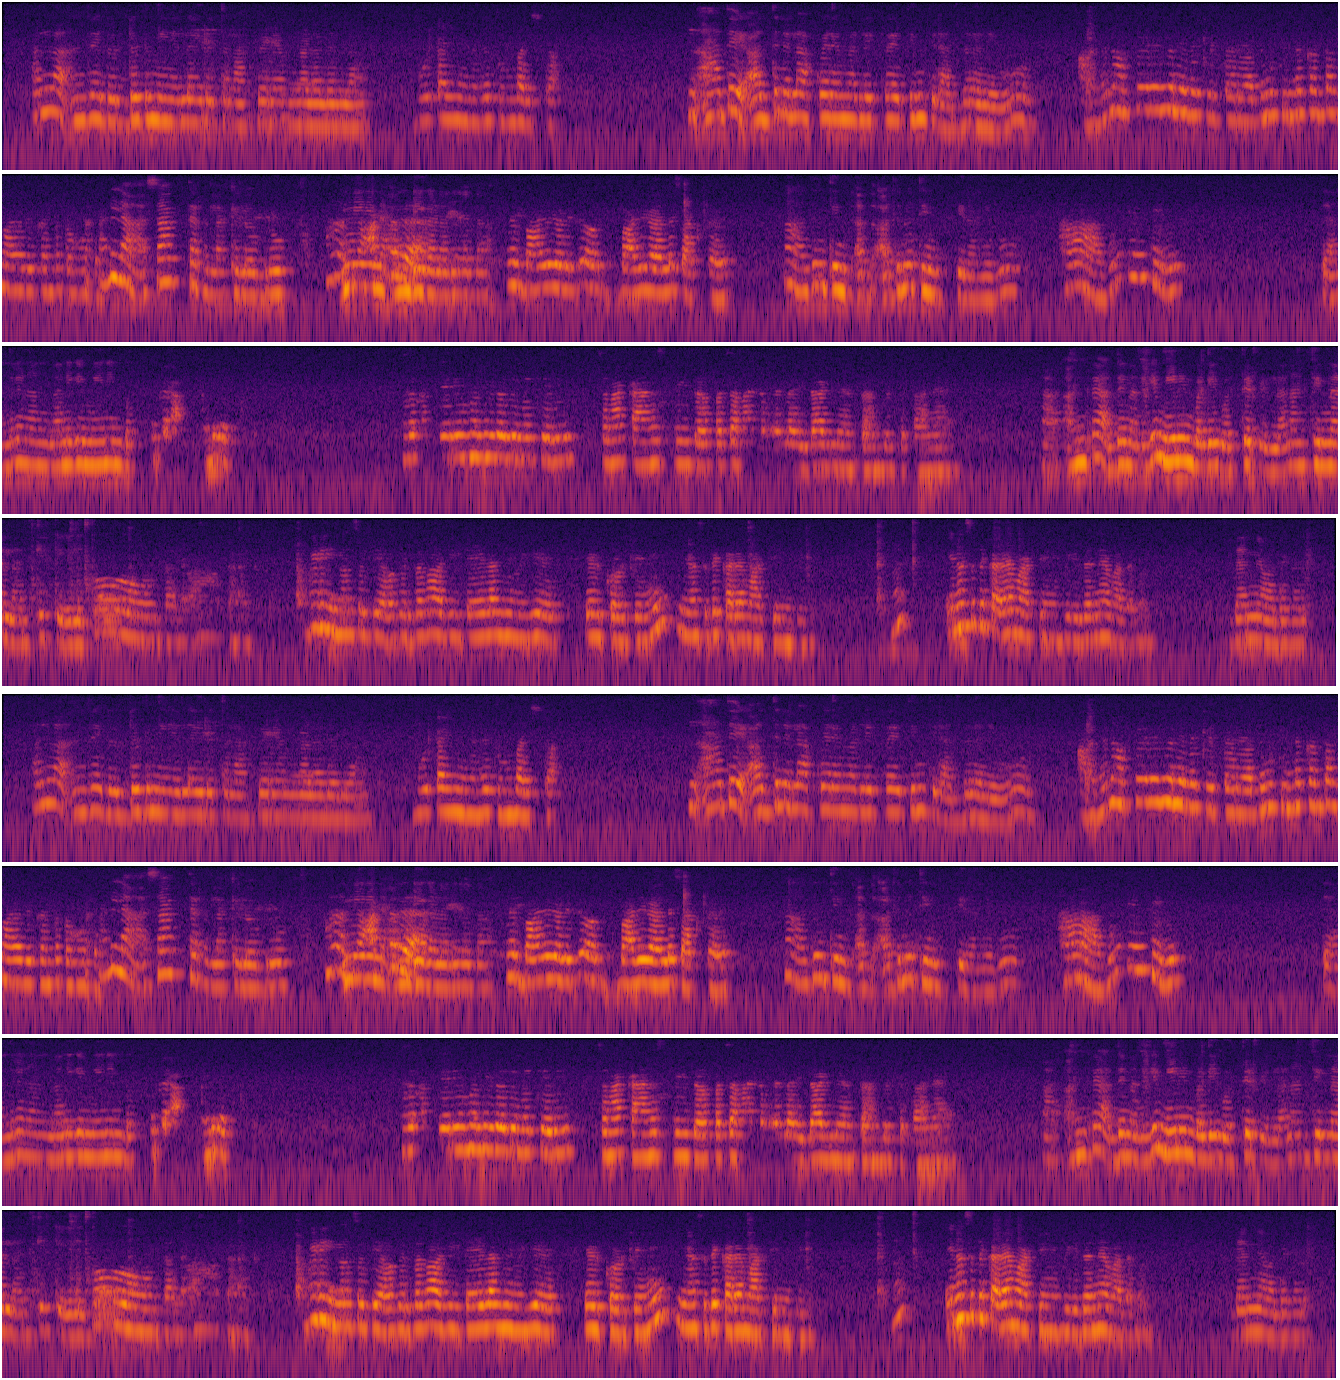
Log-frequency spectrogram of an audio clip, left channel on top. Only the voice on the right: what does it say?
ಭೂತಾಯಿ ಮೀನಂದ್ರೆ ತುಂಬಾ ಇಷ್ಟ.
ಅದನ್ನು ಅಕ್ವೇರಿಯಂ ಅಲ್ಲಿ ಏನಕ್ಕೆ ಇಡ್ತಾರೆ ಅದನ್ನ ತಿನ್ನಕ್ ಅಂತ ಮಾಡ್ ತಗೋಬಹುದು,
ಆ
ಸಾಕ್ತಾರೆ
ಬಾವಿಗಳು ಇದ್ದರೆ ಬಾವಿಗಳಲ್ಲೇ ಸಾಕ್ತಾರೆ. ಹಾಕ್ತಾರೆ
ಹಾ ಅದನ್ನ ತಿನ್ ತಿಂತೀವಿ
ಏಕಂದ್ರೆ ಅಕ್ವೇರಿಯಂ ಅಲ್ಲಿ ಚೆನ್ನಾಗಿ ಕಾಣಸ್ತ ನೀ ಸ್ವಲ್ಪ ಚೆನ್ನಾಗಿ ಅದೆಲ್ಲಾ ಇದಾಗಲಿ ಅಂತ ತಂದ್ಬಿಟ್ಟು ತಾನೇ
ಹೂ ಹೂ ಹೌದಲ್ವಾ ಕರೆಕ್ಟು ಬಿಡಿ ಇನ್ನೊಂದು ಸರ್ತಿ ಯಾವಾಗಿರದಾಗ ಡೀಟೇಲ್ ಆಗಿ ನಿಮಗೆ ಹೇಳ್ಕೊಡ್ತೀನಿ ಇನ್ನೊಂದ್ಸತಿ ಕರೆ ಮಾಡ್ತೀನಿ ಬಿಡಿ
ಇನ್ನೊಂದ್ಸತಿ ಕರೆ ಮಾಡ್ತೀನಿ ಬಿಡಿ ಧನ್ಯವಾದಗಳು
